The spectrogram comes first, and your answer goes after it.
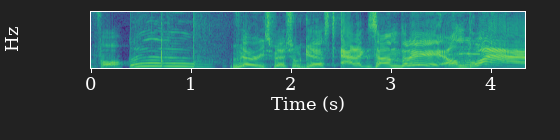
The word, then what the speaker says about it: Alixandrée Antoine: Very special guest, Alixandrée Antoine. You actually don't know how to pronounce her name, do you? That's actually how you say it.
